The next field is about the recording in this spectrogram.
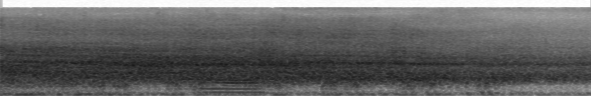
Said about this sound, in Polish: Tu sobie też spróbujemy troszeczkę pociągi pooglądać.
